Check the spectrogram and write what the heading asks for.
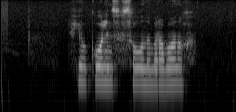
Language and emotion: Russian, neutral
